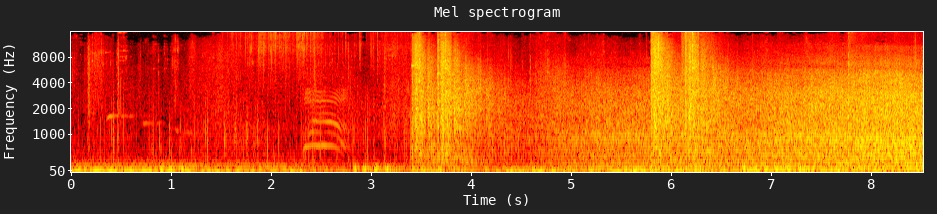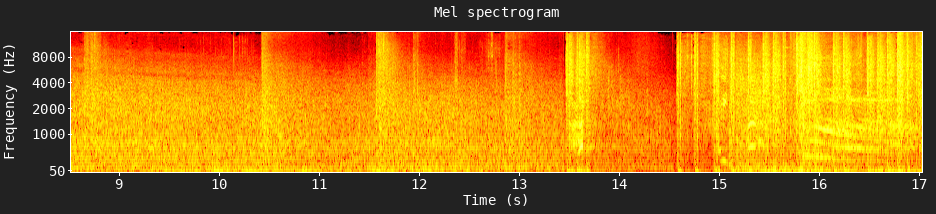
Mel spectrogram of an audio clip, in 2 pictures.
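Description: Grenade blasts and bursts of gunfire in the war shooter Enemy Front, a dense, continuous battle din with sharp loud cracks and booms scattered throughout, heavier toward the end.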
